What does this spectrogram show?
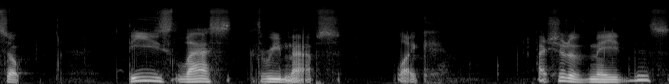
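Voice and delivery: slow voice breaking and cracking partway through. Explaining plans for the lower half of the map, voice cracking. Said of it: "my voice is cracking".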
